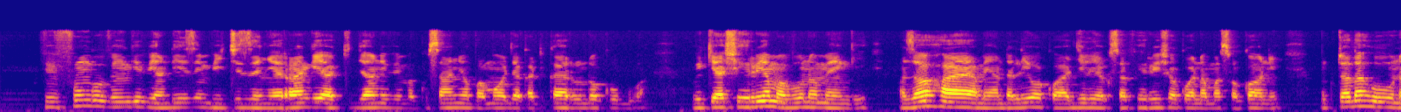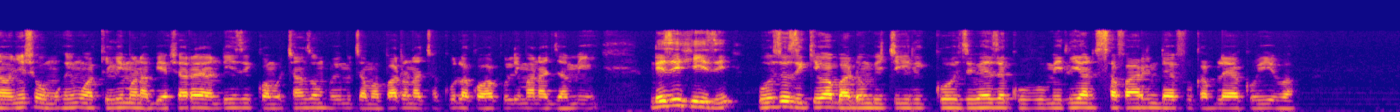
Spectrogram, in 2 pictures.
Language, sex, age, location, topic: Swahili, male, 18-24, Kisii, agriculture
